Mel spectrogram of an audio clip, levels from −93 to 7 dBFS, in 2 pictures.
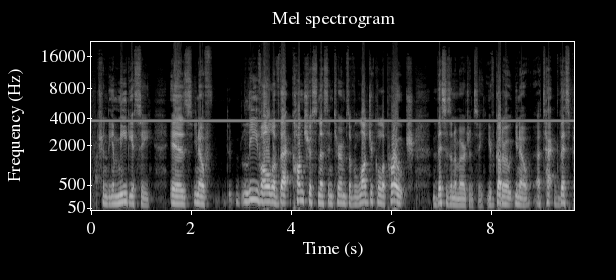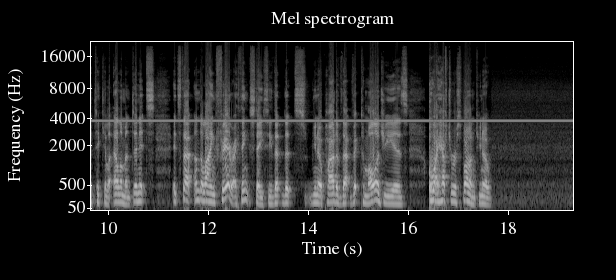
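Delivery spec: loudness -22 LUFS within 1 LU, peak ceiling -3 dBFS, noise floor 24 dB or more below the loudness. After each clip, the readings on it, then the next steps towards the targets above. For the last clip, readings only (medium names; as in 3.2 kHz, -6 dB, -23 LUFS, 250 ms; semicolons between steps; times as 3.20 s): clipped samples 1.1%; clipping level -17.0 dBFS; steady tone 3.8 kHz; tone level -39 dBFS; loudness -27.0 LUFS; peak level -17.0 dBFS; loudness target -22.0 LUFS
-> clip repair -17 dBFS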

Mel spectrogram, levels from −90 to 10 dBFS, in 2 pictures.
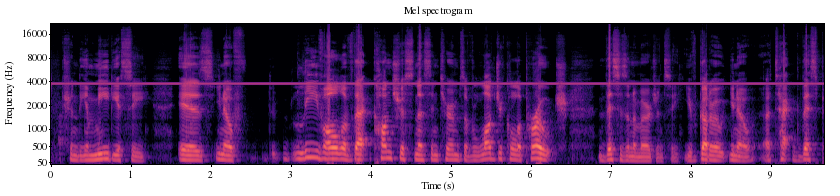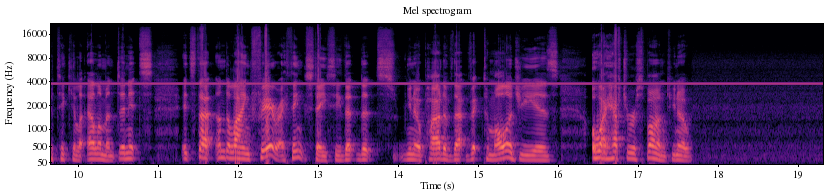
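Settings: clipped samples 0.0%; steady tone 3.8 kHz; tone level -39 dBFS
-> band-stop 3.8 kHz, Q 30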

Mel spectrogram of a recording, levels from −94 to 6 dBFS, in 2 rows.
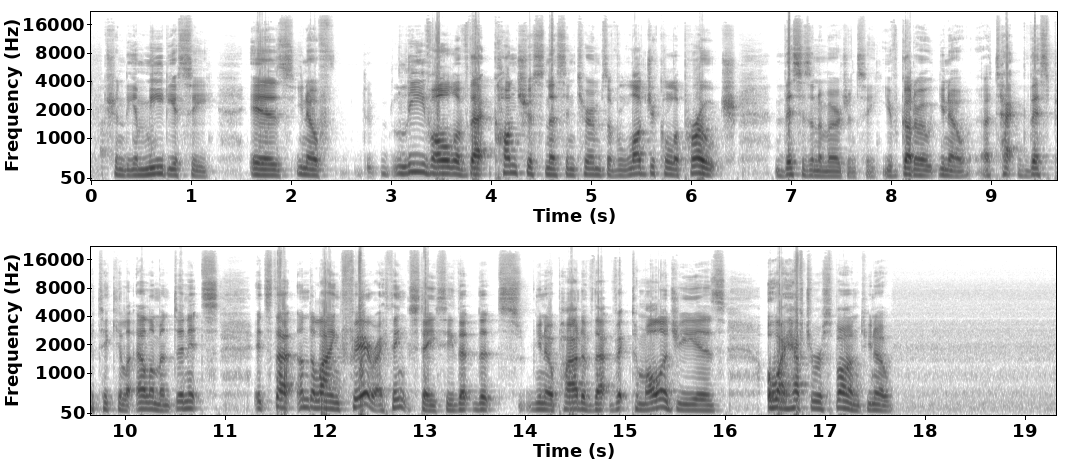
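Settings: steady tone not found; loudness -26.0 LUFS; peak level -7.5 dBFS; loudness target -22.0 LUFS
-> trim +4 dB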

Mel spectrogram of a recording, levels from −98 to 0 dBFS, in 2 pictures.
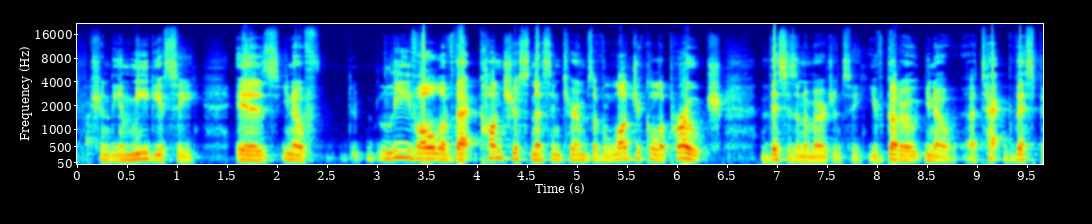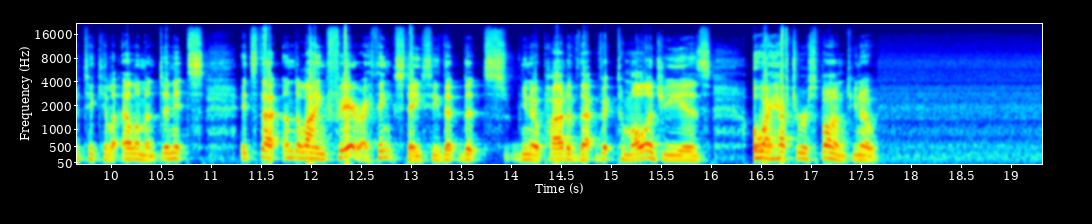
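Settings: loudness -22.0 LUFS; peak level -3.5 dBFS; noise floor -54 dBFS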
